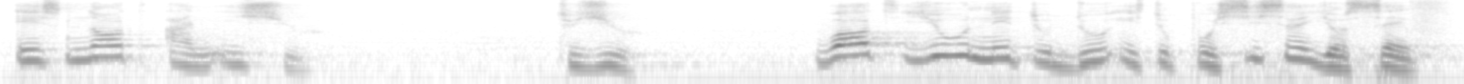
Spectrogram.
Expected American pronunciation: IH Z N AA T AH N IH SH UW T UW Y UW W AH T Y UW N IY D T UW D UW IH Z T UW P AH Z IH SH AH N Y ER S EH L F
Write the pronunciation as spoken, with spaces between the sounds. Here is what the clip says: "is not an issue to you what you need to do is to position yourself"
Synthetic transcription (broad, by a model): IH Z N AA T AH N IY SH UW T UW Y UW W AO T Y UW N IY D T UW D UW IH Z T UW P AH S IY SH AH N Y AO S EH L F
